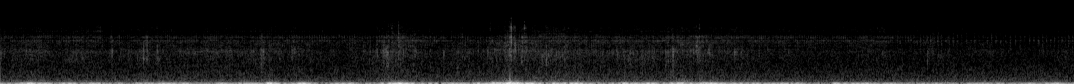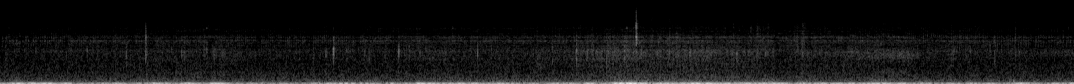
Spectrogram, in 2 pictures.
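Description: Mountain bike rolling fast down a dirt singletrack, picked up by an action camera on the rider: a fluctuating low rumble of tyres, trail vibration and wind on the microphone, with a few sharp knocks and rattles from the bike over bumps.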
